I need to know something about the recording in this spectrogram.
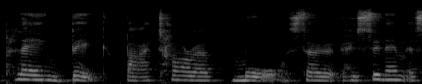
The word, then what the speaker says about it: Mohr: There's another book called Playing Big by Tara Mohr. So her surname is spelled M-O-H-R.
